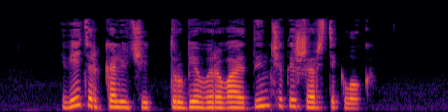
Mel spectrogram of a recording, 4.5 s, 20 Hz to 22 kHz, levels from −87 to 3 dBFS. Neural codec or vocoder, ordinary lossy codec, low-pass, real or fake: none; AAC, 64 kbps; 10.8 kHz; real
